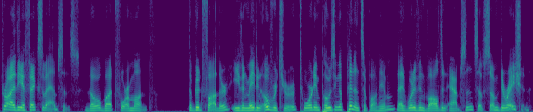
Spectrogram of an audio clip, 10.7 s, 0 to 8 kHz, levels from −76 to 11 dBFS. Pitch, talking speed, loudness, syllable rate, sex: 165 Hz, 180 wpm, -19 LUFS, 5.3 syllables/s, male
